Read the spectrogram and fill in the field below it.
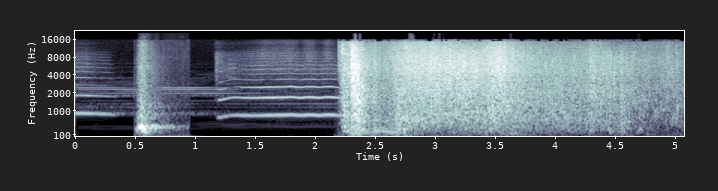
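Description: Sea waves wash in with a broad hissing surge that swells and lingers after a short thump and brief tonal sounds, steady surf noise carrying to the end.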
